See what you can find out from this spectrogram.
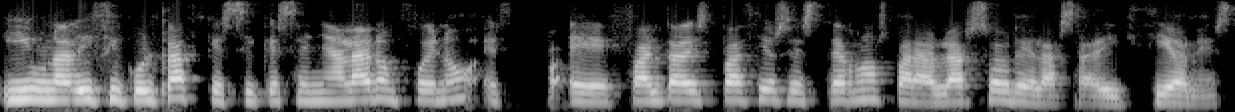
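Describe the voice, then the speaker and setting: At a medium pitch and moderate pace, a woman talks with fairly even intonation and hardly any pauses, the background quiet. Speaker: researcher and occupational therapist. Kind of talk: webinar presentation. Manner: halting.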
